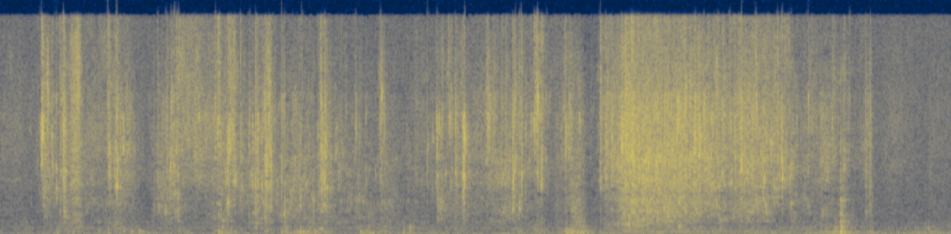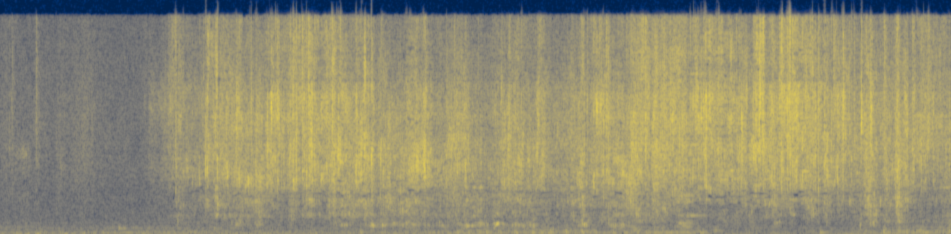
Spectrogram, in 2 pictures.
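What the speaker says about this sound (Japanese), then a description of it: "そしてスポンジに中性洗剤をつけます。 そしてお湯のある中で洗浄します。" Enamel cast iron Le Creuset pot being scrubbed with a sponge in hot water in a sink, close splashing, sloshing and scrubbing sounds that swell and continue steadily, with a louder rush of water later.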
